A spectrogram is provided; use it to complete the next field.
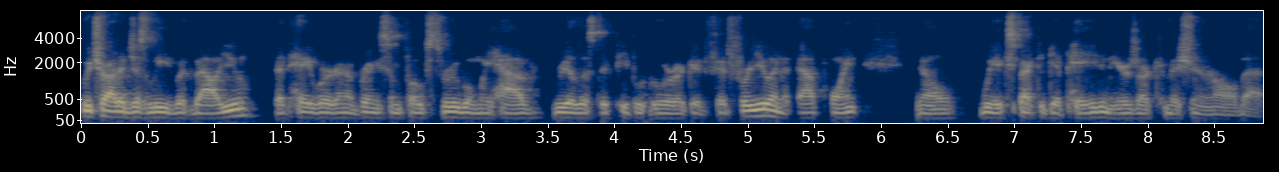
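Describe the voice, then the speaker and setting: In a dry, close sound with no echo, a man with a very deep, low pitch rattles along at a very fast pace with fairly even intonation. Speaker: real estate agent. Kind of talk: interview.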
